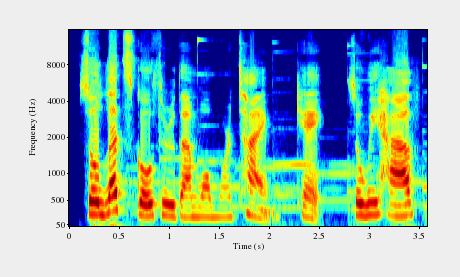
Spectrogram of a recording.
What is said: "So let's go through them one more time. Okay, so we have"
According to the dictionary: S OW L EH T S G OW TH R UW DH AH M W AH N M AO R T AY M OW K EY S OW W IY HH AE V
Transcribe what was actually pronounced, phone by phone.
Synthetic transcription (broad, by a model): S OW L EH T S G OW TH R UW DH AH M W AH N M AO R T AY M OW K EY S OW W IY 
